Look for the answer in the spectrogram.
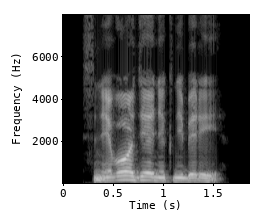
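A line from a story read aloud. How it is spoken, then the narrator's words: Menacing growling tiger. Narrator (Russian): Тигр, грозно рыча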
